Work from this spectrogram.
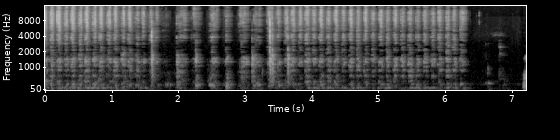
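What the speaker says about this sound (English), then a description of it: "A little bit of IPA on the" Toothbrush dipped in isopropyl alcohol scrubbing an Xbox One S circuit board, with fast, close, rhythmic bristle strokes that rasp steadily, pause briefly midway, then resume before stopping at the end.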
